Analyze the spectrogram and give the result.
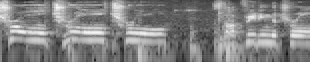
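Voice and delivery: mock very high, slow, drawn-out crowd yell. Retelling how forum users answered a question: imitating people yelling. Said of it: "everyone just starts yelling".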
